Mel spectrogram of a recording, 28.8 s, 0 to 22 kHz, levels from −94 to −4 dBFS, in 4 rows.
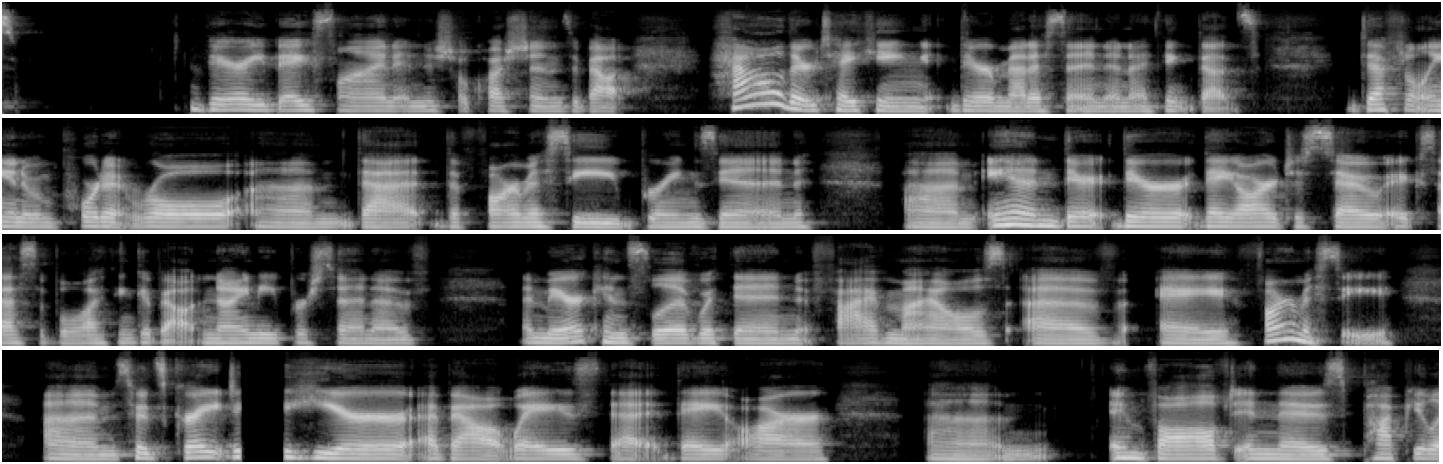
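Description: At 22.77 s the speech stops in mid-flow and silence holds for about 220 ms, until 23.01 s, when the sound comes back. This is a playback stall, likely caused by the player running short of data or its thread being blocked, so nothing reached the output until it recovered. A brief dropout lasts only milliseconds. This gap is long enough to be heard as a distinct hole in the flow of the speech.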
